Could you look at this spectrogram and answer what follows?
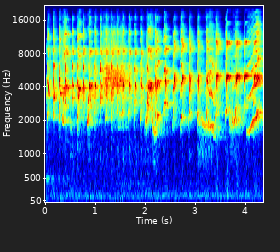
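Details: Lovebird chattering: dense, continuous high twittering and chirps, rapid and buzzy, with quick pulsed notes throughout and no pauses.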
